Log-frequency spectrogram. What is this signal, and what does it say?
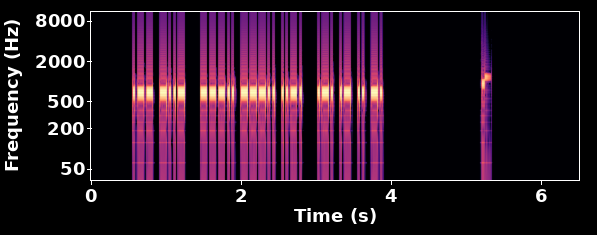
Morse code, heard as a keyed tone, about 40 wpm, 700 Hz. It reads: WX 88F RAIN
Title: Practice QSO - Exchange 2 - Info - 40wpm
